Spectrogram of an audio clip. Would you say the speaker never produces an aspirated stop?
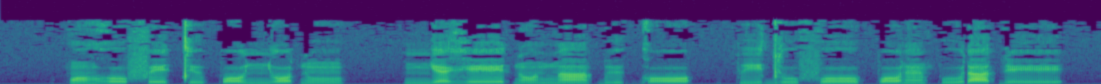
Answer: yes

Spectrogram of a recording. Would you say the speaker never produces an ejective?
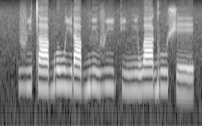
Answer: yes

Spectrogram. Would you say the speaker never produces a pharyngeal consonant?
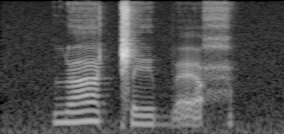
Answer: no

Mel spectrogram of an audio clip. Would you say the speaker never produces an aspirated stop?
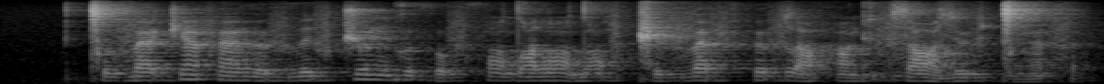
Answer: yes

